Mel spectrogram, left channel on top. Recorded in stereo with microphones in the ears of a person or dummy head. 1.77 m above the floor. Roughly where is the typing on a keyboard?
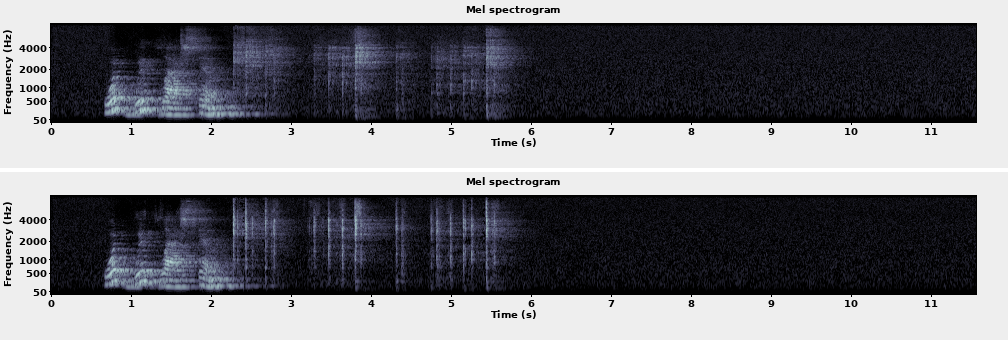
Right.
